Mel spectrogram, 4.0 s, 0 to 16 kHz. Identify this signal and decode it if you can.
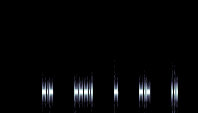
Morse code, heard as a keyed tone, about 46 wpm, spaced as for 17 wpm, 700 Hz. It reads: K8TKS
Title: USA Call Signs - 6x Character Spacing - 50wpm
